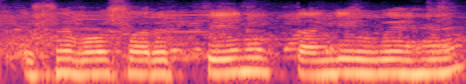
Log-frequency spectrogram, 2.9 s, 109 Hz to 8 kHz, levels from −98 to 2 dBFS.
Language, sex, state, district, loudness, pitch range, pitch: Hindi, male, Jharkhand, Ranchi, -13 LUFS, 190-200 Hz, 195 Hz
